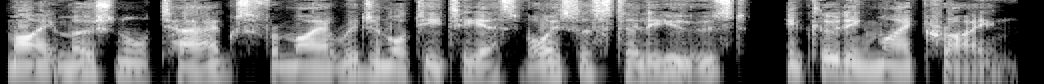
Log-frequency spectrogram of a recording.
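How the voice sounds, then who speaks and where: A man's synthetic text-to-speech voice with a British accent, voicing a cartoon character in a flat, recited self-introduction. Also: fairly low pitch, normal speed, breathy edge, dry recording, clean studio sound. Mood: matter-of-fact.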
